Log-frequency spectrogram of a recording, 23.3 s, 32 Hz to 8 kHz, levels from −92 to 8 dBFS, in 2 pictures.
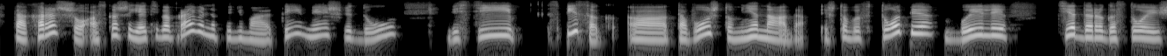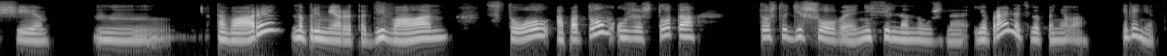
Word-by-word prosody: Так, 170 -4 +3
хорошо, 295 +9 +3
а - - 0
скажи, 250 -3 -3
я 180 -2 +2
тебя 215 +2 -1
правильно 320 - +1
понимаю? 170 -6 -6
Ты 260 +7 -5
имеешь 245 0 -6
в - - -38
виду 195 - -6 0.5
вести 230 +7 -2 0.3
список, 370 +5 -1
а, 165 -1 +2
того, 225 - +1
что 190 -10 -5
мне 190 +6 +1
надо, 185 -4 0
и - - -12
чтобы 190 -1 -5
в - - -19
топе 300 - +3
были 230 +9 +1 0.5
те 265 +3 +5
дорогостоящие, 185 - -1 0.5
м, 165 - -9 0.4
товары, 165 - +6 0.3
например, 180 -6 +1
это 150 0 -4
диван, 185 +4 +4 0.4
стол, 195 +8 0
а - - +1
потом 230 - +4
уже 190 -2 -3
что-то, 230 +3 +2 0.6
то 210 0 -1
что 220 +1 -5
дешевое, 190 -7 -1
не 195 +4 -3
сильно 185 -4 -3
нужное. 150 -3 -9
Я 170 0 -3
правильно 365 - +4
тебя 170 -2 -6
поняла 160 0 -9 0.3
или 230 +4 -3
нет? 190 -9 -8
190 Hz, 125 wpm, -24 LUFS, 165-230 Hz, 0.6 s, товары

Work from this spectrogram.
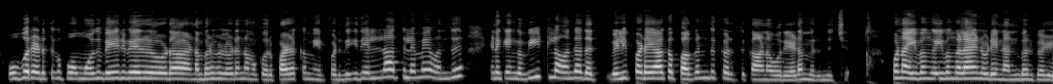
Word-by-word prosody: ஒவ்வொரு 300 +2 +4
எடத்துக்கும் 285 +1 -7
போகும்போது 260 0 -1
வேறு 290 +1 +2
வேறோட 275 -2 +3 0.3
நபர்களோட 255 +1 -2
நமக்கு 235 -1 -7
ஒரு 225 - -15
பழக்கம் 250 +1 -1
ஏற்படுது. 230 +2 -8
இது 275 - -3
எல்லாத்துலமே 335 +1 -1
வந்து, 290 +7 -4 0.3
எனக்கு 280 0 -1
எங்க 255 -1 -3
வீட்ல 340 -2 -1
வந்து 300 +2 +1
அத 260 -2 +2 0.2
வெளிப்படையாக 280 +1 +3
பகிர்ந்துக்குறதுக்கான 275 -3 -3 0.4
ஒரு 205 - -5
எடம் 235 +1 -2
இருந்துச்சு. 205 - -12 0.4
அப்ப 305 -4 -1
நான் 285 -2 +7
இவங்க 275 0 -1
இவங்கள்லாம் 270 0 +4
என்னுடைய 250 -2 0
நண்பர்கள், 225 -1 -4
270 Hz, 165 wpm, -20 LUFS, 245-290 Hz, 0.4 s, நான்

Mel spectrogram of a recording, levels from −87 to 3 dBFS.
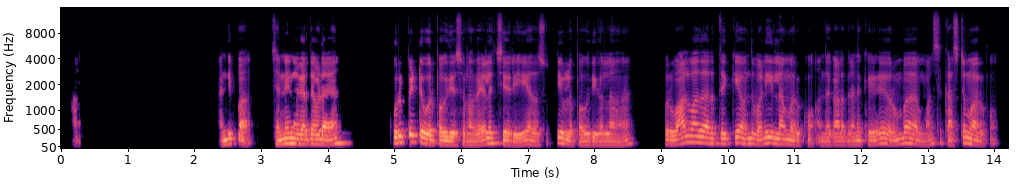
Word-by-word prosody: அ. - - -14 2.2
கண்டிப்பா. 125 +5 +2 0.5
சென்னை 115 +5 +3
நகரத்த 125 -1 +2
விட, 115 -1 +5 1.0
குறிப்பிட்ட 160 +4 +3
ஒரு 115 - +4
பகுதிய 105 -1 +5
சொல்லலாம். 95 -2 -3
வேளச்சேரி, 115 -7 +1 0.2
அத 100 - -1
சுத்தி 135 +2 -7
உள்ள 105 -5 +1
பகுதிகள்லாம் 95 -1 -2 0.6
ஒரு 110 -1 +1
வாழ்வாதாரத்துக்கே 140 -2 +1
வந்து 130 +1 -1
வழி 140 +6 0
இல்லாம 120 -4 +1
இருக்கும். 95 - -7
அந்த 95 +1 -7
காலத்தில 100 0 -3
எனக்கு 105 -1 -3 0.3
ரொம்ப 125 +6 -2 0.3
மனசு 135 +8 -9
கஷ்டமா 115 +7 -1
இருக்கும். - - -11
115 Hz, 115 wpm, -21 LUFS, 100-135 Hz, 2.2 s, விட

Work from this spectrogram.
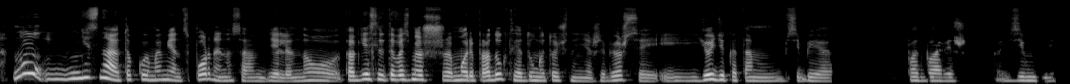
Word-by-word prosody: Ну, - - +5
н 240 +3 +1
не 315 +3 +5
знаю, 285 - +6
такой 220 +1 -1
момент 205 -3 -2
спорный, 230 -4 +1
на 170 +1 -5
самом 160 -3 -6
деле. 160 -3 -1
Но, 175 0 -3
как 195 +1 +2
если 240 -1 +4
ты 225 +1 +2
возьмёшь 215 -2 +2
морепродукты, 195 +3 +2
я 180 - +3
думаю, 175 -1 -2
точно 180 -1 -5
не 155 -2 -6
ошибёшься, 175 +4 -4
и 150 -1 -8 0.3
йодика 210 -2 +4
там 165 -2 -6
себе 155 0 -6 0.8
подбавишь, 170 -2 -4 0.3
э, 210 - -14
земли. 170 -2 -6
185 Hz, 155 wpm, -24 LUFS, 170-215 Hz, 0.8 s, знаю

